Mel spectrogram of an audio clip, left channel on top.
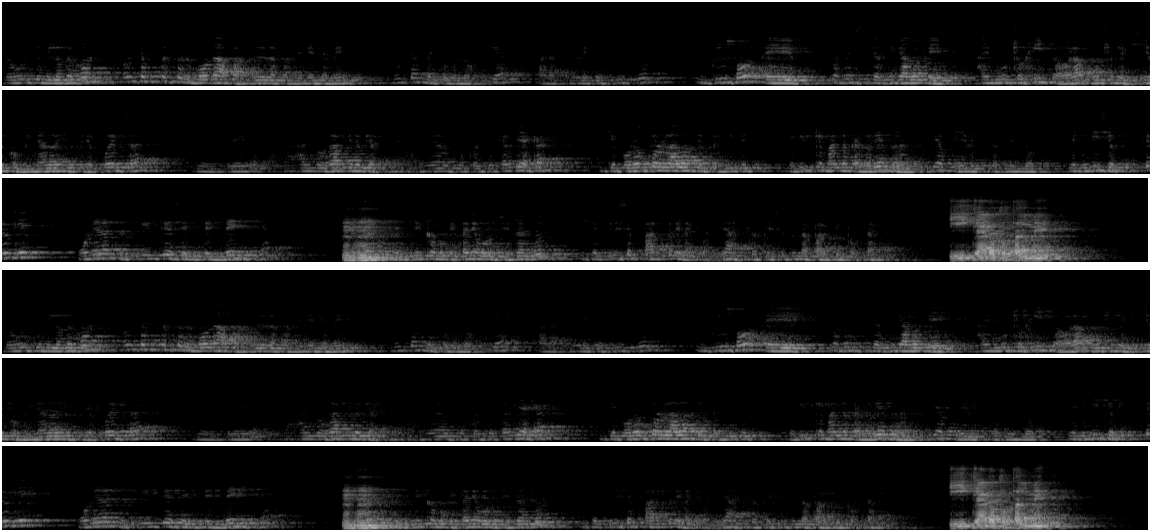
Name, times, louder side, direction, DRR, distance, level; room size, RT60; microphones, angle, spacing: voice 1, 0.0-0.9 1.2-3.5 3.9-5.1 5.4-6.5 6.9-9.4 9.7-12.9 13.4-17.0 17.5-19.0 19.3-21.8 22.1-23.3 23.7-25.6 26.4-28.4 28.7-31.8, equal, 40° left, 3 dB, 6.7 m, -40 dB
voice 2, 26.4-26.7 32.4-33.4, right 1 dB, 20° right, 2 dB, 4.0 m, -27 dB
26.5 x 16.0 x 9.9 m, 1.1 s
head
